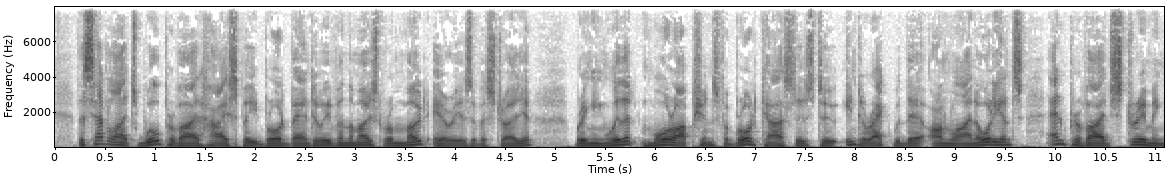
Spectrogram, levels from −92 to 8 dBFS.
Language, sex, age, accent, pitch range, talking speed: English, male, 60-79, Australian, 105-135 Hz, 160 wpm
